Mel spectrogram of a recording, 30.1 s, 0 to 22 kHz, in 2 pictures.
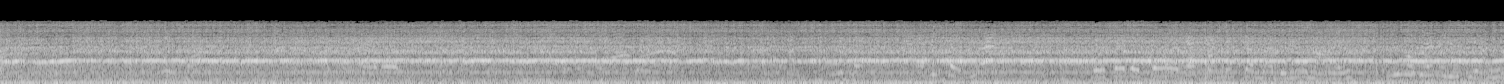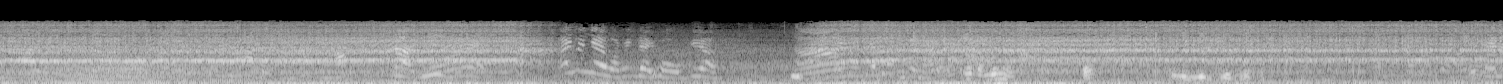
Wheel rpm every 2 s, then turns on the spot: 150, 150, 150, 150, 150, 150, 150, 150, 150, 150, 40, 30, 160, 160, 160.
none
